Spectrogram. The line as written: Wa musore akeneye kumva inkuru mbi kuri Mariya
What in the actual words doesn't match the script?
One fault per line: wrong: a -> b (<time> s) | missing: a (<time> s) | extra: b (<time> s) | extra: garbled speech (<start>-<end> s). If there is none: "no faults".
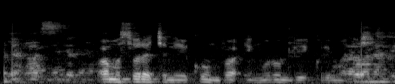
no faults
